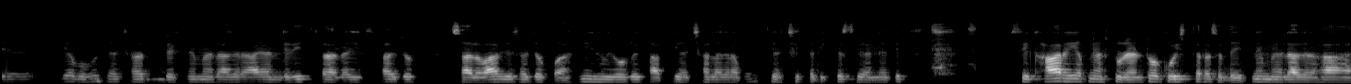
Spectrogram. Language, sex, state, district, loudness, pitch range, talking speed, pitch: Hindi, male, Uttar Pradesh, Muzaffarnagar, -28 LUFS, 115-125 Hz, 205 wpm, 120 Hz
